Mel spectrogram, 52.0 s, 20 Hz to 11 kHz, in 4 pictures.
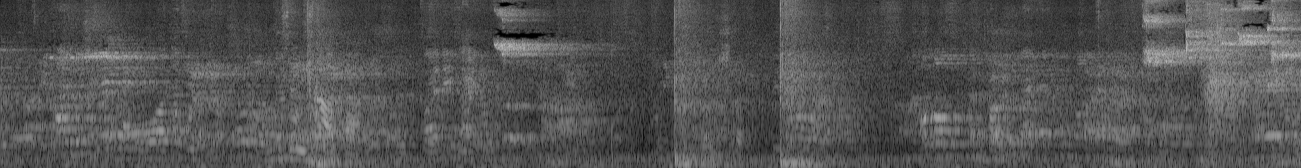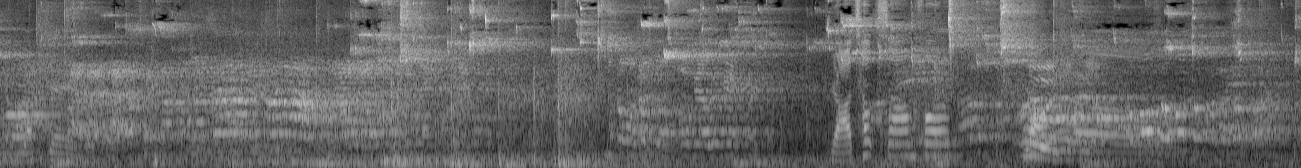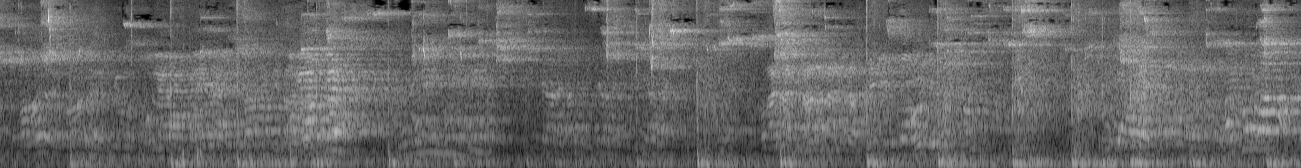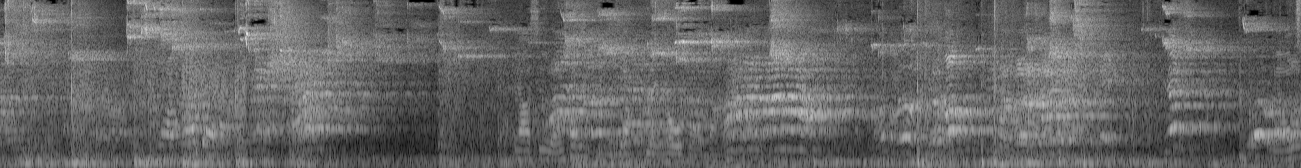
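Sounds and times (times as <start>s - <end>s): players calling out: 11.4s - 42.9s.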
